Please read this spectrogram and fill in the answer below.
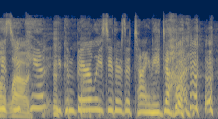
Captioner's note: laughs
